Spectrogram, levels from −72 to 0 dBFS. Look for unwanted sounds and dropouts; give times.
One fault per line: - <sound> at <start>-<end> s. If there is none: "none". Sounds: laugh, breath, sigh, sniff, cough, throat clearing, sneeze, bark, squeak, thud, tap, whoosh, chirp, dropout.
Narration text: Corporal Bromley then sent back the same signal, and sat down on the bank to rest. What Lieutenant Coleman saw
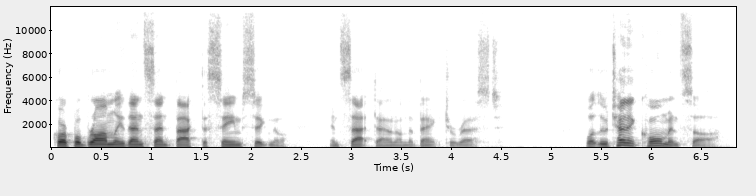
none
